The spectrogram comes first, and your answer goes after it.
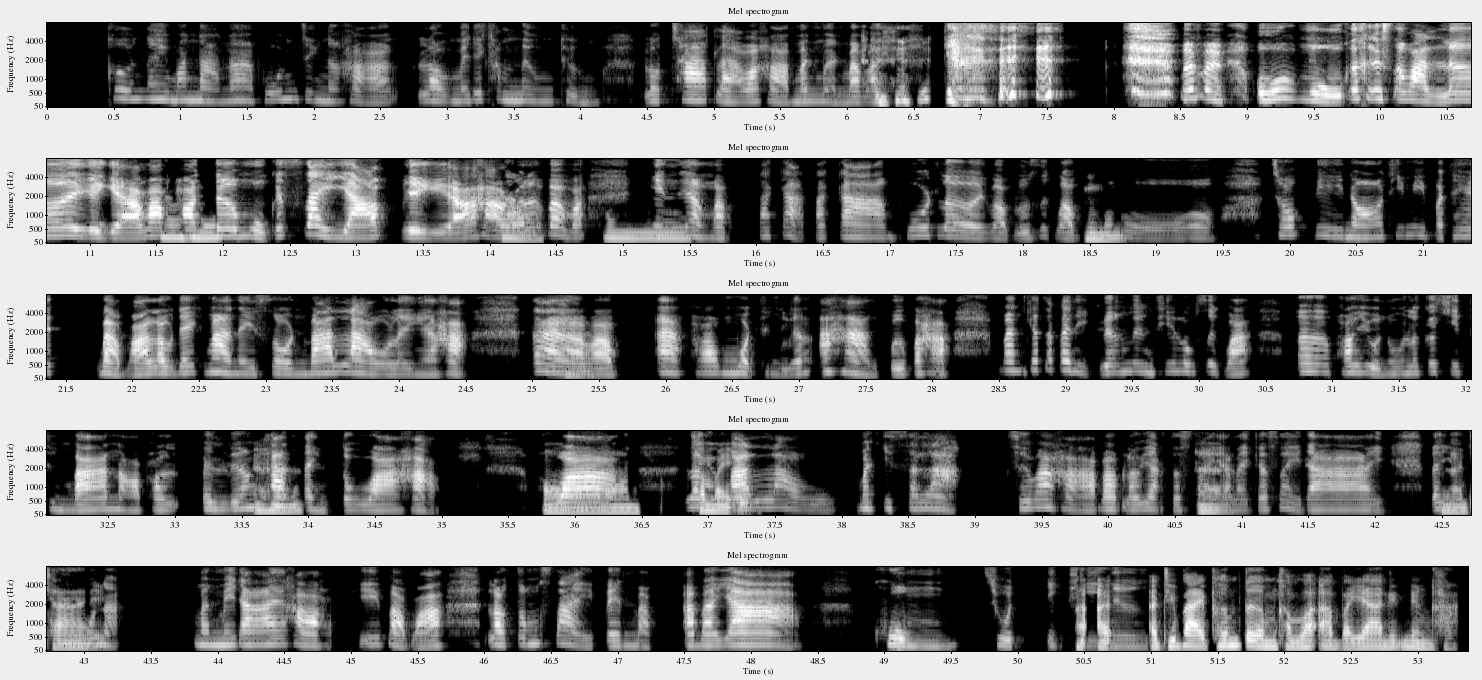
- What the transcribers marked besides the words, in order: chuckle
- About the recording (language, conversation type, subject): Thai, podcast, เมื่อคิดถึงบ้านเกิด สิ่งแรกที่คุณนึกถึงคืออะไร?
